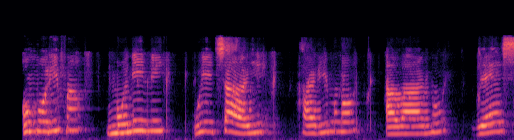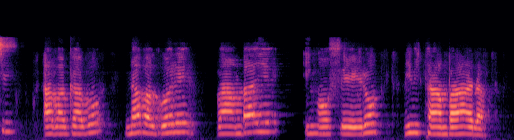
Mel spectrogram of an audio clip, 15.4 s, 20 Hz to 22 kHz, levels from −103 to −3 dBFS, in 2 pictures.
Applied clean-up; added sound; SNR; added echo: neural mask model DeepFilterNet 3.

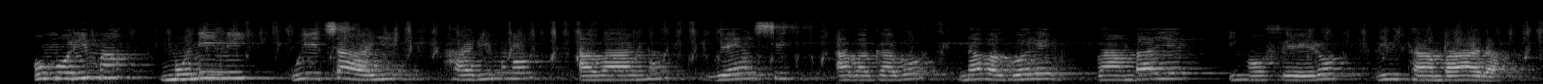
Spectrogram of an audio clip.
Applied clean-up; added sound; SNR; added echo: neural separator model SepFormer DNS4.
